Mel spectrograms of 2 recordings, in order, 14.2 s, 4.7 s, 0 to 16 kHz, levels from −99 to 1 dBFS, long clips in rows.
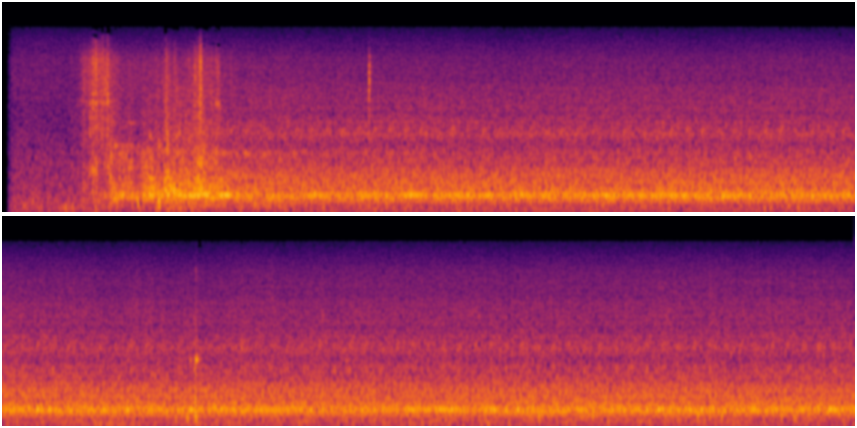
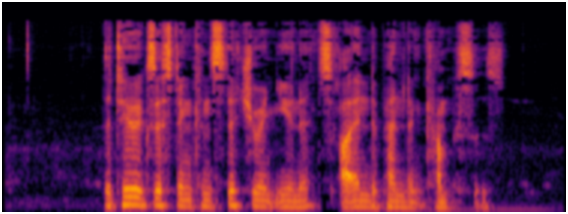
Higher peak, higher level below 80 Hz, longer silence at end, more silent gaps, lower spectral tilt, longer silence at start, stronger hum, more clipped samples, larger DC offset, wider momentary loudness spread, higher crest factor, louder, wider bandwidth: about the same, -2 dBFS vs -4 dBFS; first, -46 dBFS vs -54 dBFS; second, 0 s vs 0.55 s; neither; first, -5.5 dB/octave vs -2.5 dB/octave; second, 0.05 s vs 0.85 s; neither; neither; first, 0.2% vs under 0.1%; second, 4 LU vs 14 LU; about the same, 22 dB vs 22 dB; about the same, -23 LUFS vs -23 LUFS; second, 9 kHz vs 11.5 kHz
